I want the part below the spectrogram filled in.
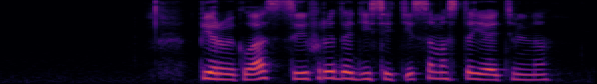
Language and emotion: Russian, neutral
